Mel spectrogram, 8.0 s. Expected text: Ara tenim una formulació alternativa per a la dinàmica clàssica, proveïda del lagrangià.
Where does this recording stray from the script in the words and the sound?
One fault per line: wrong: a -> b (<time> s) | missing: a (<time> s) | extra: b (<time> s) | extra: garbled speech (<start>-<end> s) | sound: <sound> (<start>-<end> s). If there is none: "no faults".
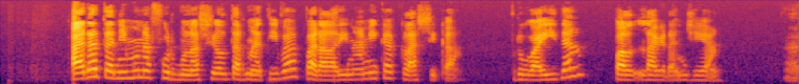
wrong: del -> pel (6.2 s)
